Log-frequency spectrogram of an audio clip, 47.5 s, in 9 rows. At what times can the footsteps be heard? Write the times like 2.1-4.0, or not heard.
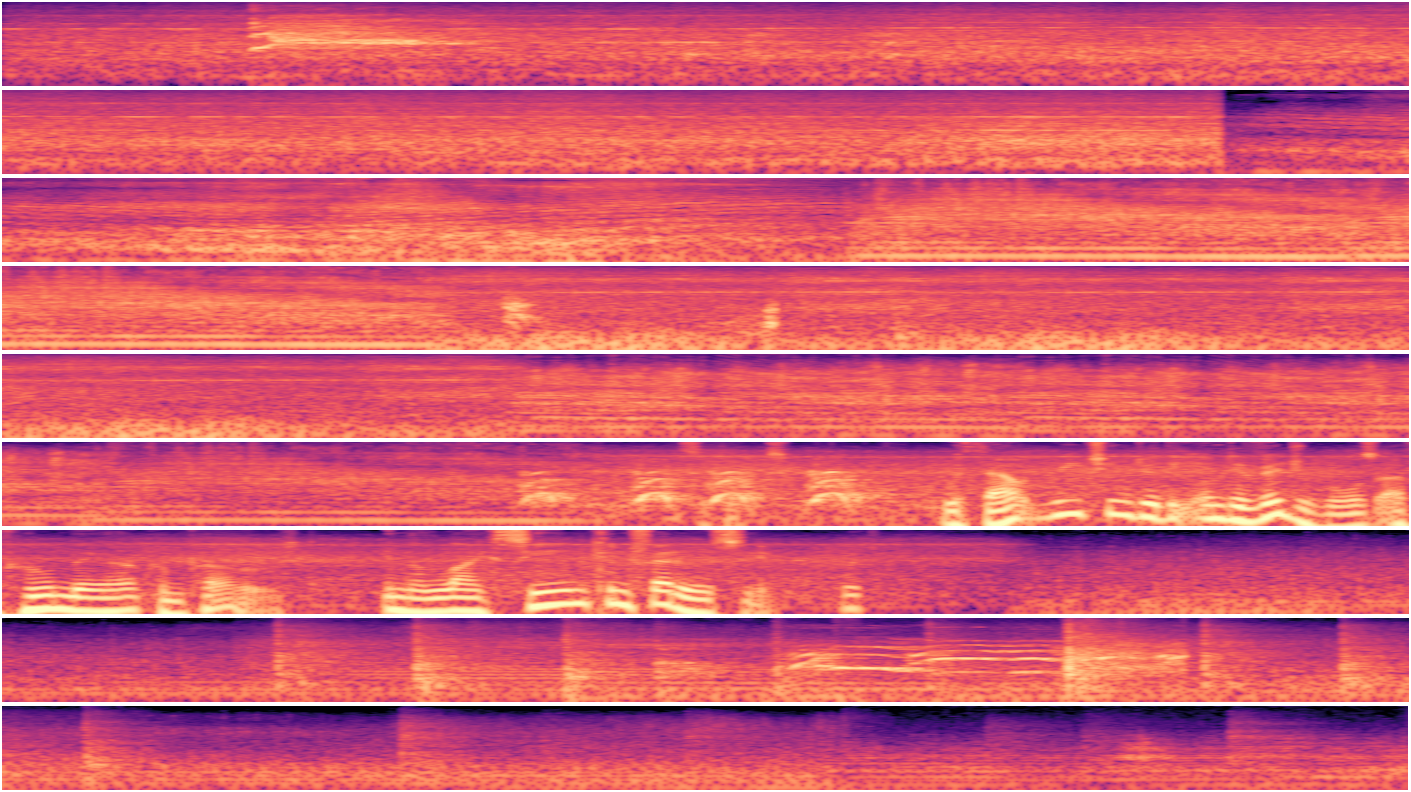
37.8-47.3.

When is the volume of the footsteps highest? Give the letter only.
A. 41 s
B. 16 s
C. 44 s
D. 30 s
A.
